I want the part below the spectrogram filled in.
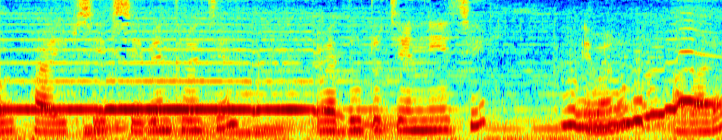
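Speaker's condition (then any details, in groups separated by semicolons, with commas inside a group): No condition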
